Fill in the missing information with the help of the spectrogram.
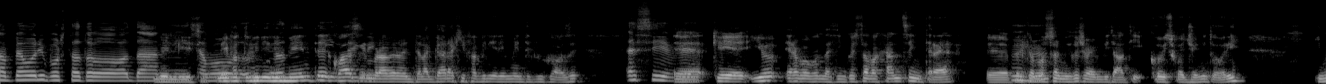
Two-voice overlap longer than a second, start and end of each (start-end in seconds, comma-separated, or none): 1.5-3.8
